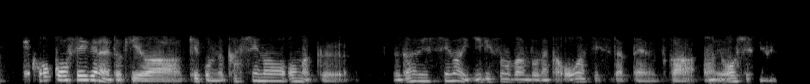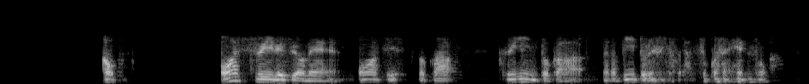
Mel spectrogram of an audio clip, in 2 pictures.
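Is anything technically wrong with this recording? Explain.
No, nothing stood out as technically wrong on listening to this speech.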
